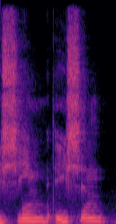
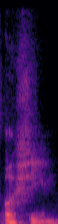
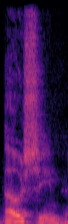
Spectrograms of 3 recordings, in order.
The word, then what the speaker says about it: Oisín: It'd probably be Ishin. I don't know. It's close. Oisín. Oisín. Okay. Oisín, yeah.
